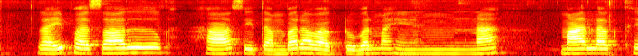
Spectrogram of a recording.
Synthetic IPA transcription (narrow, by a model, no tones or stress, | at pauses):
ɾɐipʰɐsəl | hasit̪əmbəɾɐʋɐk̚ʈuːbəɾmɐɦina | maləkt̪ʰe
